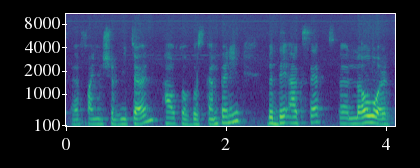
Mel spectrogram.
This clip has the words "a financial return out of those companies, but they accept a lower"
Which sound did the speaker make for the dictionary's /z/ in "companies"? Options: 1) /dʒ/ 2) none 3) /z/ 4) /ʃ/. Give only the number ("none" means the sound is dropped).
2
